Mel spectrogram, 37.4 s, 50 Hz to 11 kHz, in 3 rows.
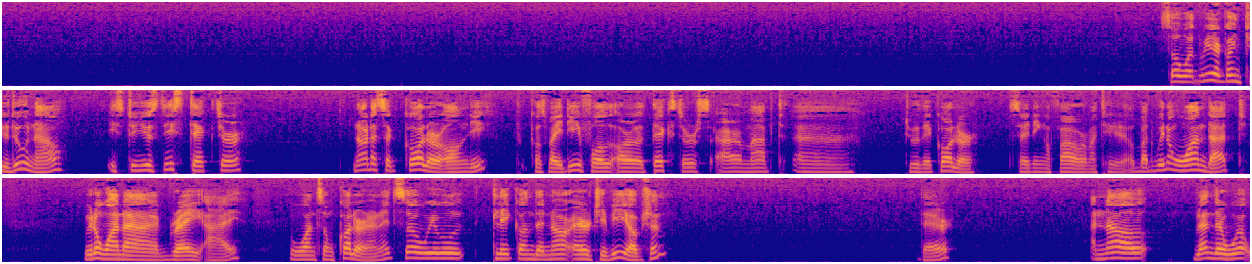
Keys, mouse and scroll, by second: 14.6 scroll up 1, 18.9 scroll down 1.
